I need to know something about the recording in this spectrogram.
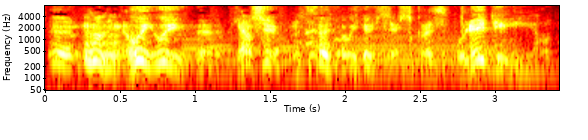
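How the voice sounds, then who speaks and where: Flustered, high-pitched cartoon fire chief. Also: male voice, sing-song, measured pace, gravelly, over music, exaggerated voice. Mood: flustered, agreeable. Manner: hesitant, blustering. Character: flustered, bumbling, good-natured fire chief. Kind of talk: French cartoon dub acting.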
